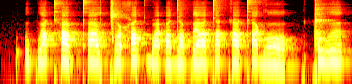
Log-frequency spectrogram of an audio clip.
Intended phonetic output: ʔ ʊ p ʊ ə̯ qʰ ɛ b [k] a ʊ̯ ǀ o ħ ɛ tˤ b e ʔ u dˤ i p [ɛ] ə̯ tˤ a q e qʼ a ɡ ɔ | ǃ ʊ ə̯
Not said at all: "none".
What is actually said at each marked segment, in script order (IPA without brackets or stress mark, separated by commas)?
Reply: qʼ, ɛ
